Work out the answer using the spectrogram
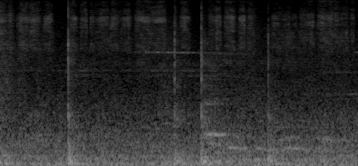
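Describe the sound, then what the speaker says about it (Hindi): Writing during a physics lecture, heard as faint scratching strokes, a few of them distinct, over a steady hiss of room noise. "फिर हम लिखते हैं"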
